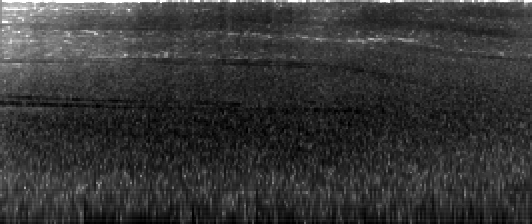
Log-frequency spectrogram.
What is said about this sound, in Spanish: Cuando el avión aterriza en Cebu, Yusef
